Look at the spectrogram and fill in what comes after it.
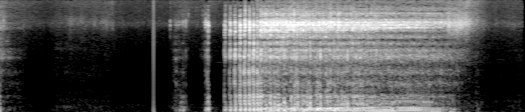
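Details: A man snoring off-camera: a few soft snorts, then one long, loud, rattling inhaled snore lasting over two seconds; snoring.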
